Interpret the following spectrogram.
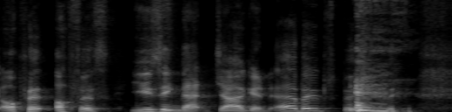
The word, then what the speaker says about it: Boops boops: And again, if I get this wrong, please tell me if I've pronounced it wrong, but it is boops boops.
